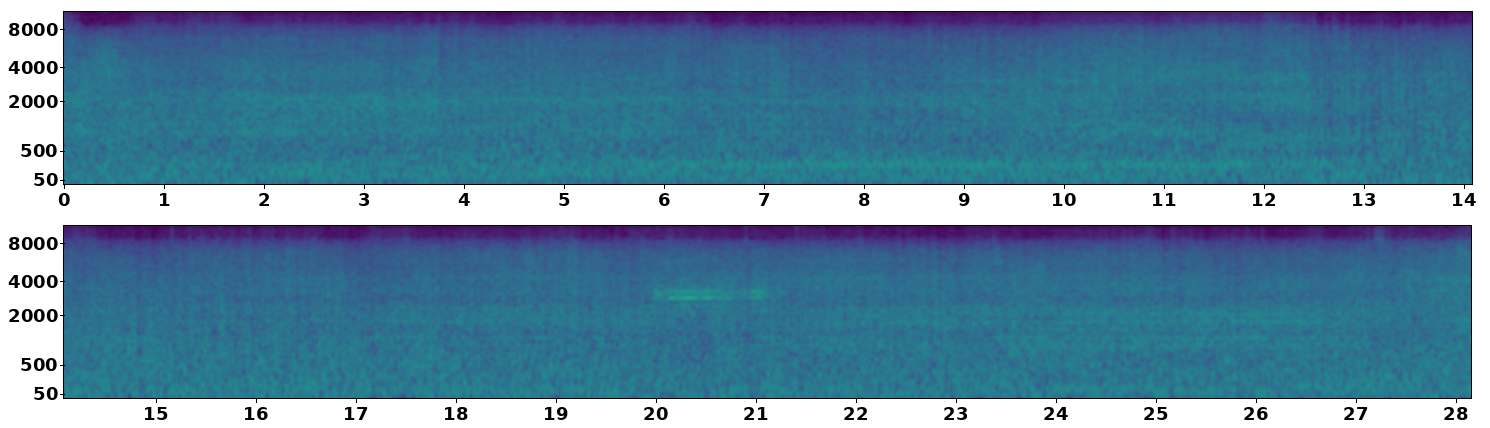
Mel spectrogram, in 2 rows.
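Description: Bajaj Pulsar NS200's single-cylinder engine running steadily while riding at road speed, with wind rush on the microphone.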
